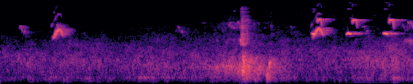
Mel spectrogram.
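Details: A male sparrow sings short, bright chirps, scattered at first, then three quick high notes about a third of a second apart, over a dull knock and steady hiss.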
